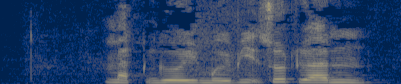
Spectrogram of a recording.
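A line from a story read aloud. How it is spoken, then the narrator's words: Angry muttering. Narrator (Vietnamese): Tư Nhược Lan tức giận quay đầu đi, trong miệng lẩm bẩm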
